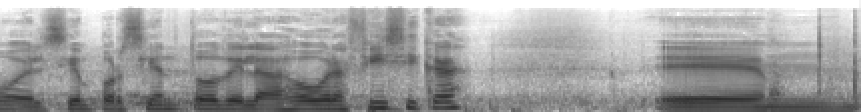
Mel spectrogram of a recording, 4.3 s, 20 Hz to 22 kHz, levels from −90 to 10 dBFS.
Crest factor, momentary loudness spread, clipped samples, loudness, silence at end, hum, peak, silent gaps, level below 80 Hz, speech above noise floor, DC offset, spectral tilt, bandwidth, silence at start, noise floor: 14 dB; 22 LU; under 0.1%; -13 LUFS; 0 s; none; 0 dBFS; none; -46 dBFS; 21 dB; under 0.1%; -5.5 dB/octave; 16 kHz; 0 s; -34 dBFS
